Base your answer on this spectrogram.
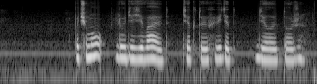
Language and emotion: Russian, neutral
